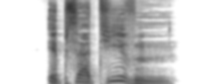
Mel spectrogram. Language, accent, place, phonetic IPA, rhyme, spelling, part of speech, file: German, Germany, Berlin, [ɪpsaˈtiːvm̩], -iːvm̩, ipsativem, adjective, De-ipsativem.ogg
- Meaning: strong dative masculine/neuter singular of ipsativ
